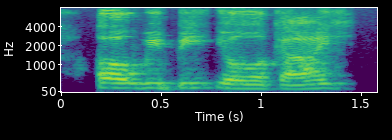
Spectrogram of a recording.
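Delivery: plain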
